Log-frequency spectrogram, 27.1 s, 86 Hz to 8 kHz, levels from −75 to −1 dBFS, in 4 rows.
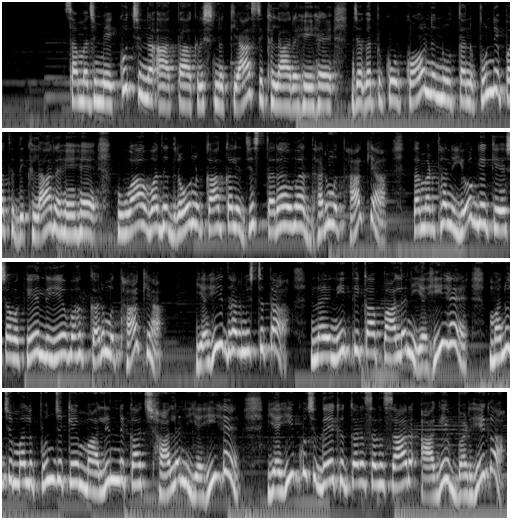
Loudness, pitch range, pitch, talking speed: -19 LUFS, 210-300 Hz, 255 Hz, 135 wpm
